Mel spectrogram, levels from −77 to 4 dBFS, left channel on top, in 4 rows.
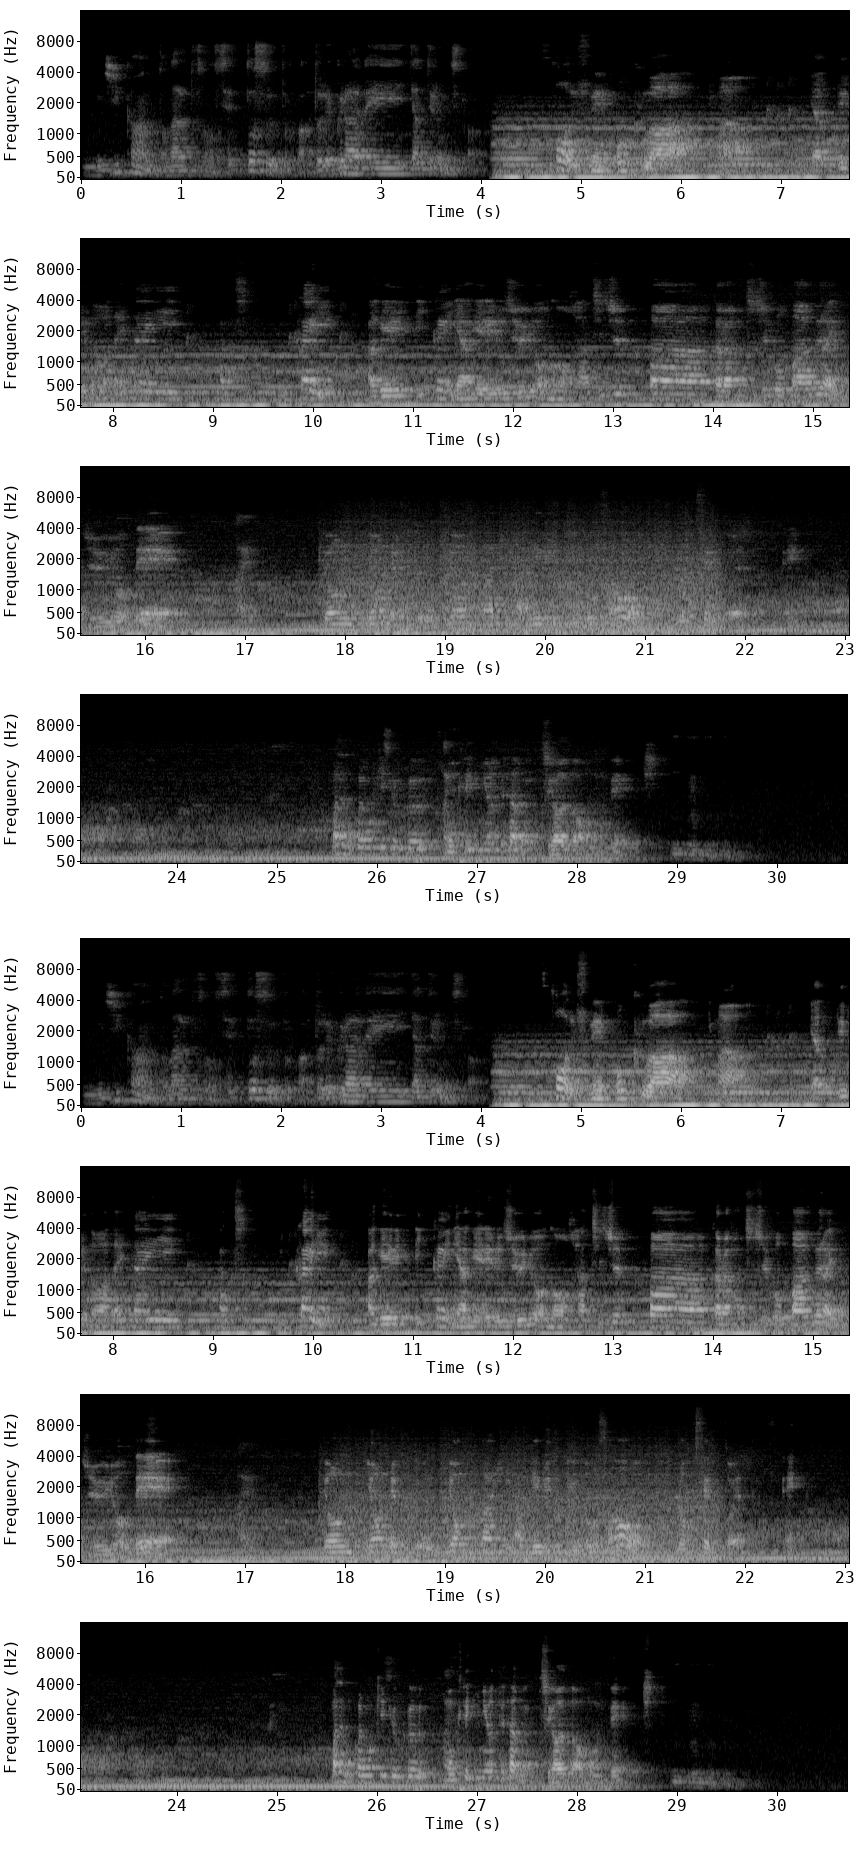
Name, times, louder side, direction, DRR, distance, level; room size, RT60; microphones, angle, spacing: voice 1, 0.0-3.8 16.9-17.1 23.5-24.0 24.3-24.6 26.1-26.2 26.6-26.8 28.9-29.5, left 1 dB, 80° left, 0 dB, 0.6 m, -39 dB
sound 1, 4.1-22.2, equal, 5° left, 1.4 m, -29 dB
voice 2, 4.7-6.7 7.3-8.6 9.2-9.3 9.8-10.2 10.5-13.1 13.4-16.3 17.8-21.0 21.3-22.5 24.9-25.0 25.5-28.7, right 2 dB, 55° right, 4 dB, 0.3 m, -29 dB
sound 2, 6.8-23.5, left 1 dB, 25° left, 1.2 m, -52 dB
sound 3, 13.7-28.3, right 1 dB, 45° left, 0.7 m, -33 dB
2.8 x 2.2 x 2.4 m, 0.90 s
head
